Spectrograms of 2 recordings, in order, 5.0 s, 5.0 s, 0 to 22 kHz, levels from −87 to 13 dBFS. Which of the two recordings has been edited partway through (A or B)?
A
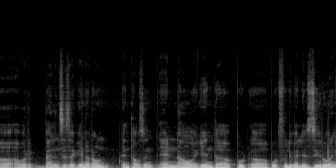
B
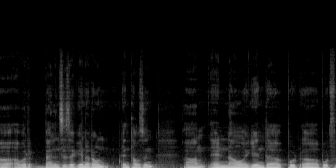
A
